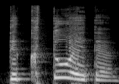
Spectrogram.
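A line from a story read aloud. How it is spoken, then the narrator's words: Conductor howling. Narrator (Russian): взвыл кондуктор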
